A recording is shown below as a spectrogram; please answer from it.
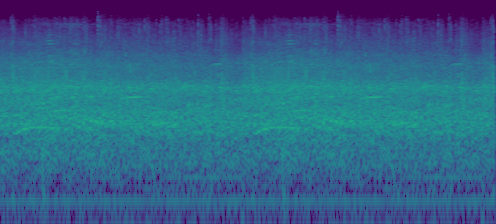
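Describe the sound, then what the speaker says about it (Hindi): An audience at a sermon claps steadily throughout, a dense even patter of many hands, moderately distant and not very loud. "वो छोटे मिकी माउस वाले ताली से मैं बहुत खुश हूँ भाई।"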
